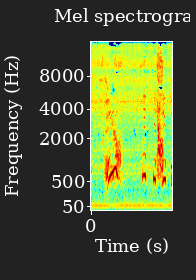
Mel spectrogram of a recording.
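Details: An 8-week-old male Redbone Coonhound puppy, telling someone off, gives a squeaky rising yap, then a quick run of short, high yips.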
